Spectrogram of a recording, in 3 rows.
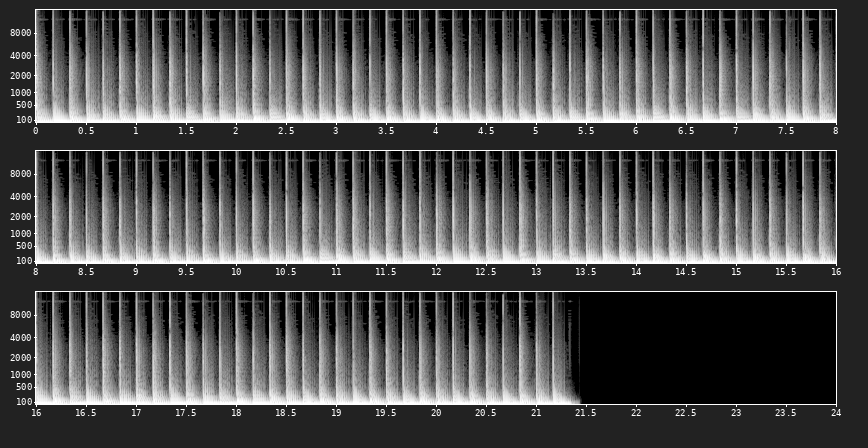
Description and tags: Square Bass #1
Square Bass in Serum
Dance, EDM, Electric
